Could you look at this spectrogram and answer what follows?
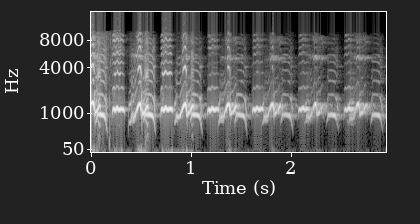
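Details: Spot-winged wood quail (uru) song from Serra dos Órgãos National Park, Teresópolis, Rio de Janeiro, Brazil, recorded clean without effects: a fast, rhythmic chorus of mellow, rolling, gurgling phrases repeated about twice per second, steady and continuous.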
